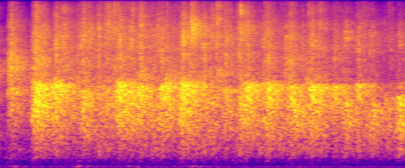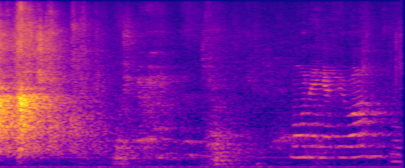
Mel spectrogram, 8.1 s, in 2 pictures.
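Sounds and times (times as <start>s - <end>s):
crowd applauding: 0.0s - 5.2s.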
